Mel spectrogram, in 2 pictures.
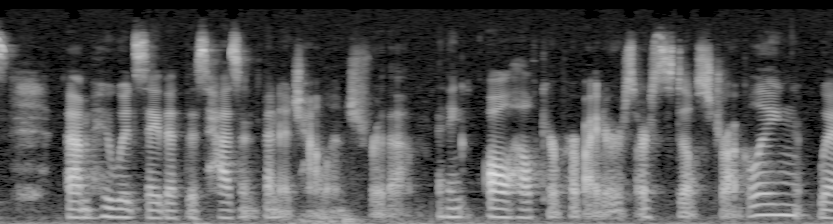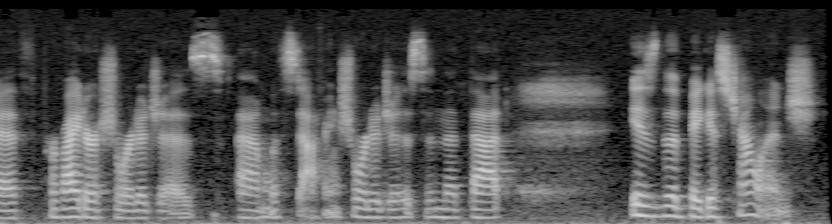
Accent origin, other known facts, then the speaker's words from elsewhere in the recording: New York, United States; also born or lived in Orlando, Florida; now in Central Coast, California, United States; I grew up in New York, where I had access to Planned Parenthood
